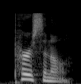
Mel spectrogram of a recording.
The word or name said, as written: personal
